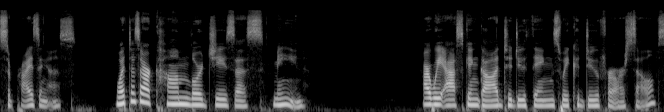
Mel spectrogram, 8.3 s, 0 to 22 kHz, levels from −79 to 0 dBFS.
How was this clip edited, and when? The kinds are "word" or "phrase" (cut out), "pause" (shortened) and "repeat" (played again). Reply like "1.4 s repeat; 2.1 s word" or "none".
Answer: 1.2 s pause

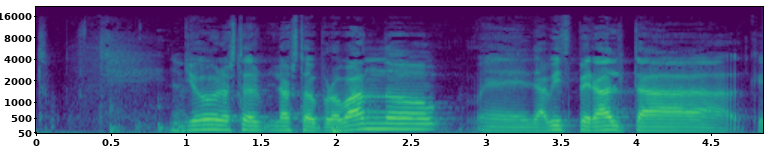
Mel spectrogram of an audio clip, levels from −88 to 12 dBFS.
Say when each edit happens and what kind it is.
2.9 s pause

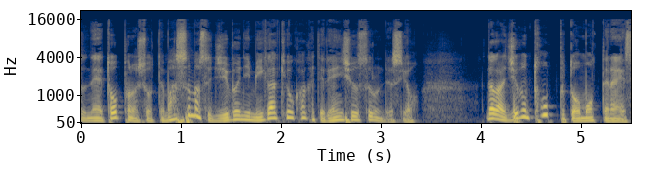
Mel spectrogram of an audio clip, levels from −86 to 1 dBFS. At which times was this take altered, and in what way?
none

